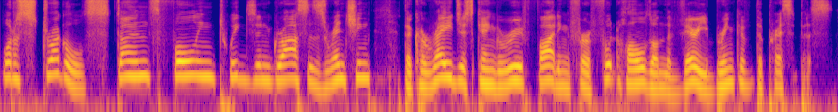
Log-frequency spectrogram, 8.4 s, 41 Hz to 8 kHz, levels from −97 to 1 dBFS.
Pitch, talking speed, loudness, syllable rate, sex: 170 Hz, 165 wpm, -17 LUFS, 4.8 syllables/s, male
